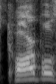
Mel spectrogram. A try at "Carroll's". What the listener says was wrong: Carroll's. Carrell's, yeah. No, it's Carroll's. No, there's no V. Carels. Carels. Carroll's.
